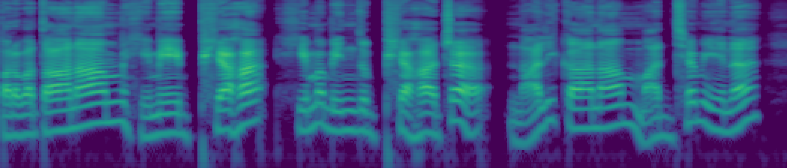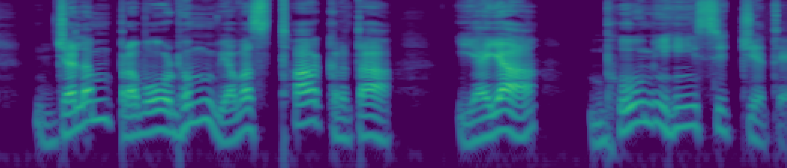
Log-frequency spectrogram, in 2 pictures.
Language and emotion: Sanskrit, neutral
